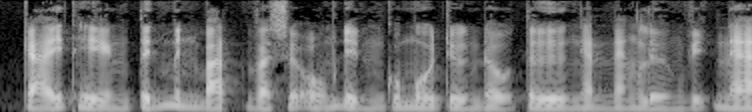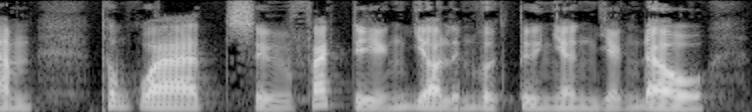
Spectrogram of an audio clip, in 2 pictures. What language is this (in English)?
Vietnamese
